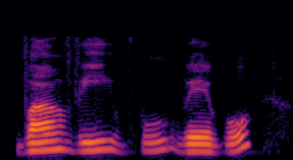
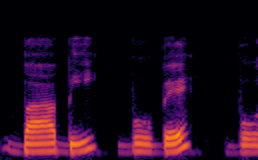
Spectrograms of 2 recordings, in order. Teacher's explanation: The next rule is replacement of V by B sound. In Japanese, since there is no sound for V and also for bh sound, the nearest sound is assumed to be those of B sound. Hence, va, vi, vu, ve, vo or bha, bhi, bhu, bhe, bho are replaced by ba, bi, bu, be, bo sounds in Japanese.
